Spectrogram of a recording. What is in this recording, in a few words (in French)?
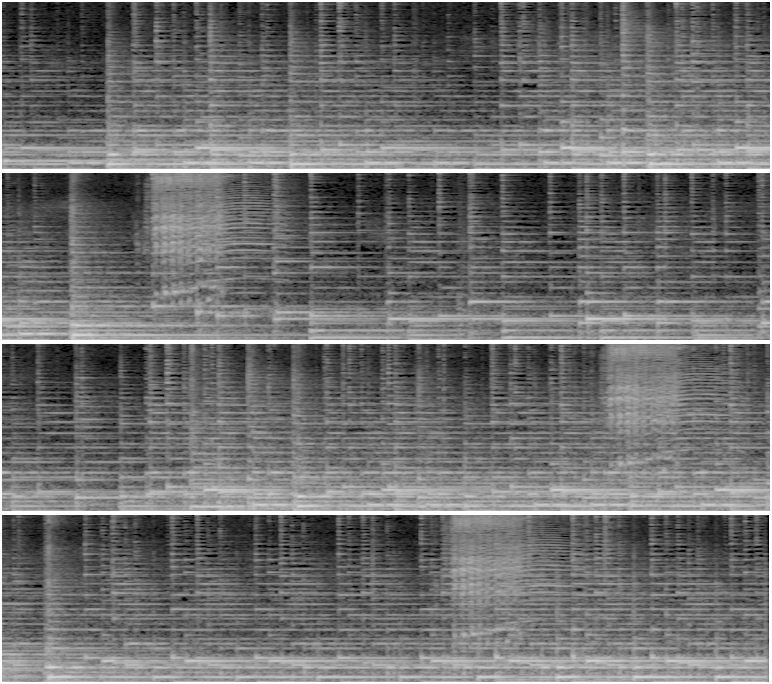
belements d agneau au senegal avec kora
